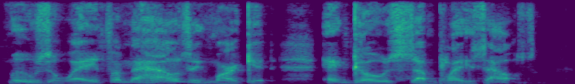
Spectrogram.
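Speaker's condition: Chronic voice problem; throat vibration and clearing returning

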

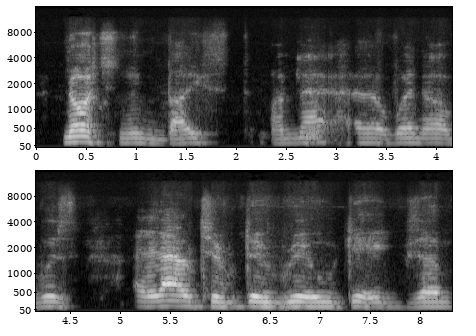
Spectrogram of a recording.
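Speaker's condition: Cerebral palsy; cerebral palsy from birth

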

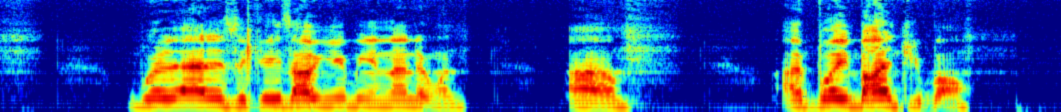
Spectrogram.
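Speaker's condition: Cerebral palsy; wheelchair user

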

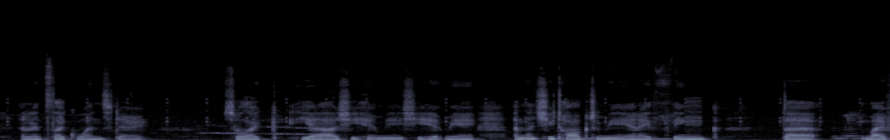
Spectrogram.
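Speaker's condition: No condition

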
